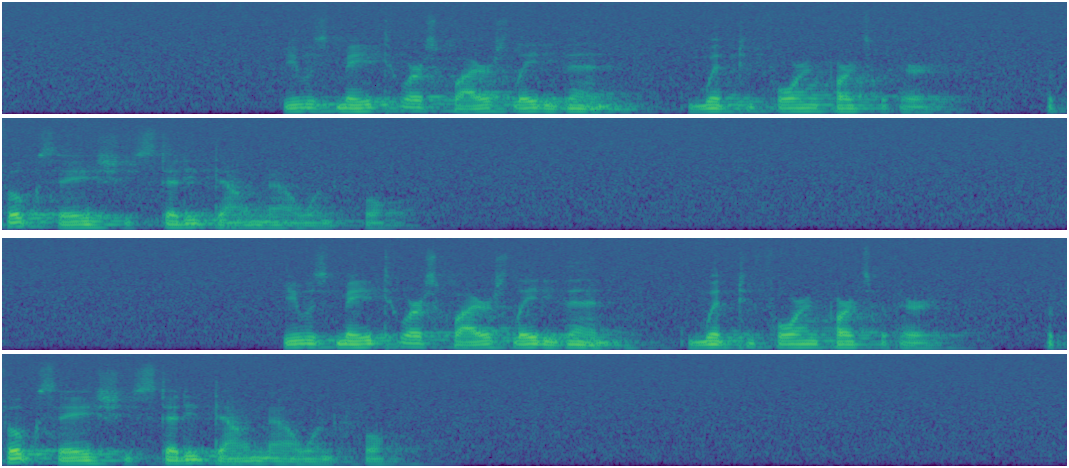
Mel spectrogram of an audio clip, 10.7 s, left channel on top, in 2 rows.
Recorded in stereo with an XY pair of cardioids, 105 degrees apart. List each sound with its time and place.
1.4 s a man speaking: 25° right, 2 m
